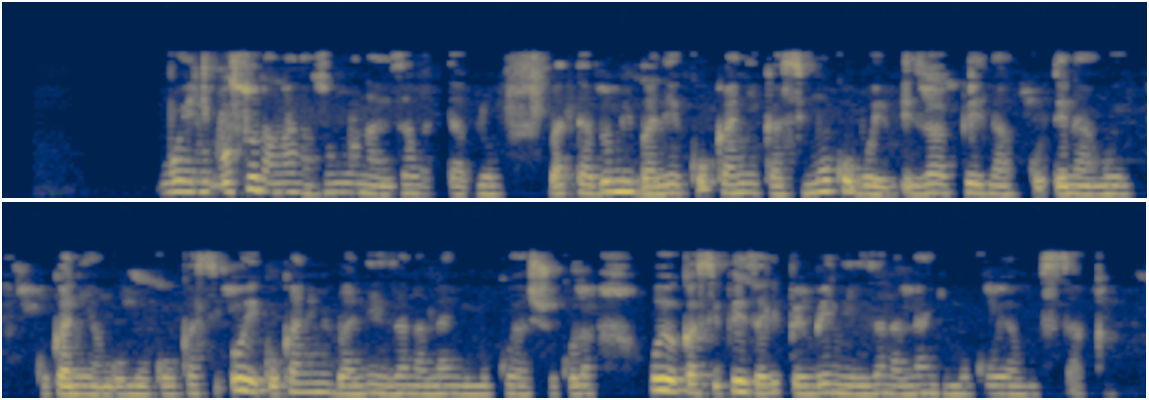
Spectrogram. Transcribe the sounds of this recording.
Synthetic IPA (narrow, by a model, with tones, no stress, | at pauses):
bo˨je˨li˨bo˨so˦na˨ŋɡa˦na˨zo˦mɔ˦na˨e˨za˦ba˨ta˨blo˦ba˨ta˨blo˦mi˦ba˨le˦e˨ko˨ka˦ni˦ka˨si˨mɔ˦kɔ˦bo˨je˨e˨za˦pe˦na˨ko˨tɛ˦na˨ja˨ŋɡo˦e˨ | ko˨ka˦ni˦ja˨ŋɡo˦mɔ˦kɔ˦ka˨si˨o˦jo˦e˨ko˨ka˦ni˦mi˦ba˨le˦e˨za˦na˨la˦ŋɡi˨mɔ˦kɔ˦ja˨ʃo˨ko˨la˦o˦jo˦ka˨si˨pe˦e˨za˨li˦pɛ˨mbɛ˦ni˨e˨za˦na˨la˦ŋɡi˨mɔ˦kɔ˦ja˨mo˨sa̰˦kḁ˦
